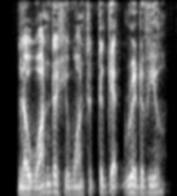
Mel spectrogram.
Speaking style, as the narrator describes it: murmured

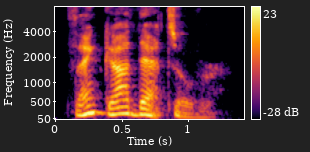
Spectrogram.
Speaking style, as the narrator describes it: murmured Bundle to Anthony

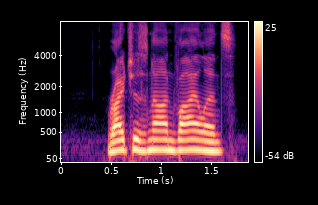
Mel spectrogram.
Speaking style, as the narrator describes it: Connor called out

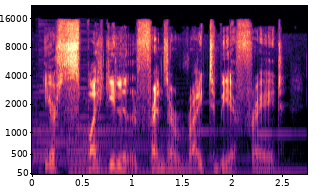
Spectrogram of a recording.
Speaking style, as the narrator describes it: Griselda sneered

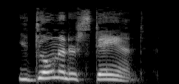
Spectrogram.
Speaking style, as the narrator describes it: she pleaded

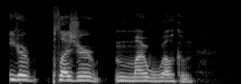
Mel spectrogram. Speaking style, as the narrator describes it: he stuttered

